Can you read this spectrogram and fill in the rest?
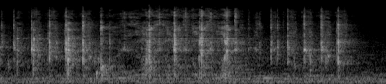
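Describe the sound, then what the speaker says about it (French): An egg and fruit compote are whisked in a bowl, giving rapid irregular clinks and scrapes of utensil on the dish, close and fairly clear, without talk. "Donc un œuf que je bats avec une compote"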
